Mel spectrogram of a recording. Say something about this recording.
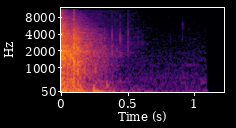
0015 Bag Drop
Recordings of the Alexander Wang luxury handbag called the Rocco. Bag drop
Alexander-Wang, Handbag, Hardware, Leather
